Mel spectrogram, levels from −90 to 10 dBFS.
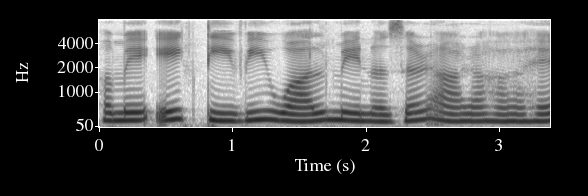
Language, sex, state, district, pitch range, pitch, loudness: Hindi, female, Assam, Kamrup Metropolitan, 195-225 Hz, 210 Hz, -12 LUFS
